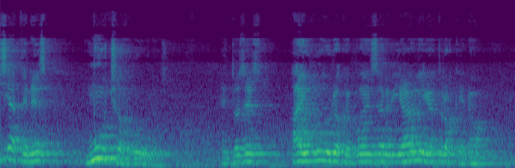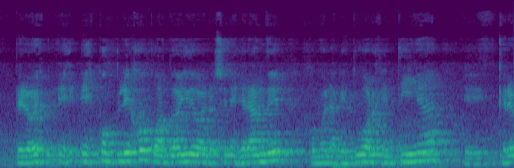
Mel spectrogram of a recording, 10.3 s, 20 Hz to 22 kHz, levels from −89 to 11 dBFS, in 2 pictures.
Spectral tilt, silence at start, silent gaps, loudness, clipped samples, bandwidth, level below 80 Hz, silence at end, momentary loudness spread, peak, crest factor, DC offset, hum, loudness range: -7 dB/octave; 0 s; none; -26 LUFS; under 0.1%; 15.5 kHz; -62 dBFS; 0 s; 13 LU; -10 dBFS; 16 dB; under 0.1%; none; 1 LU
